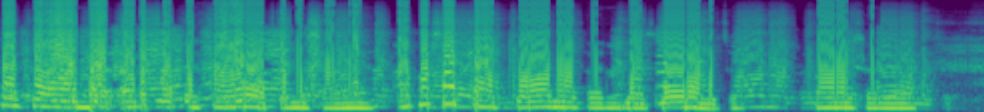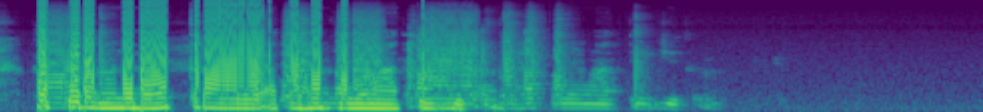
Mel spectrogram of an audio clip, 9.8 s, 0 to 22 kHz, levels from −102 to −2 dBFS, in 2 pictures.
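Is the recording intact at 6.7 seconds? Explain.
No. Integer overflow runs through the whole clip, so it is present here too. The gain pushes peaks about 9 dB past the integer limit. Around 3 percent of samples wrap to the opposite sign instead of clipping. Each one jumps across the full range and produces harsh cracks on loud syllables.

An echo leak also covers this moment, from 6.18 to 8.54 s. A delayed copy of the speech returns about 1.06 s late, roughly 10 dB quieter. It is likely a far-end loudspeaker whose echo canceller let some of the microphone pickup through.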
